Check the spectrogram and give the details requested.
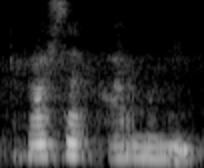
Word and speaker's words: rasseharmonie: And it's for racial harmony, vir rasseharmonie. Vir rasseharmonie. As you can see, the accent is on the nie, not on the haar, as in English.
